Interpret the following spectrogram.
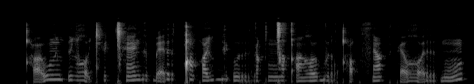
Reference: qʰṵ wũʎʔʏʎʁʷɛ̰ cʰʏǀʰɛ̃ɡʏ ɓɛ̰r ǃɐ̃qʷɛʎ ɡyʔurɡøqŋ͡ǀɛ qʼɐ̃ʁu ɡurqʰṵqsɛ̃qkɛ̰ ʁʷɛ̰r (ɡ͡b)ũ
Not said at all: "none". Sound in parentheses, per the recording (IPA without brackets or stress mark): ɓ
